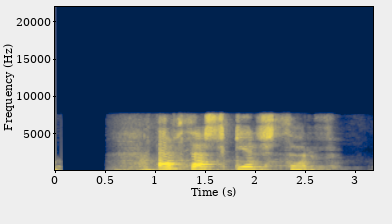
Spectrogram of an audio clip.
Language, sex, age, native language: Icelandic, female, 8, Icelandic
